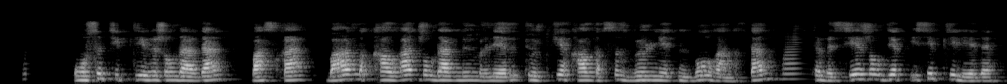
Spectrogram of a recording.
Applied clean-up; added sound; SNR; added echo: neural mask model DeepFilterNet 3.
